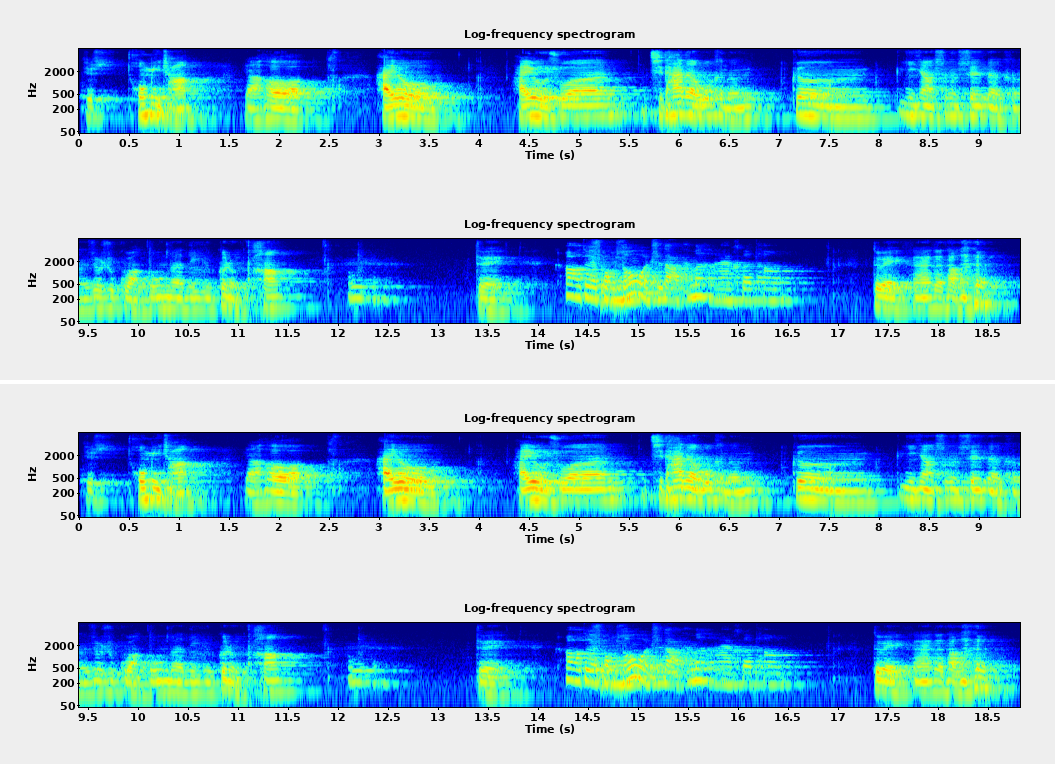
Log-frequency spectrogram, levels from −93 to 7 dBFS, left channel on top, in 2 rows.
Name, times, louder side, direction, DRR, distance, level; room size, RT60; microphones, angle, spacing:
voice 1, 0.5-1.1 1.7-2.6 3.0-3.6 4.3-5.4 5.7-6.8 7.1-11.5 13.4-13.7 17.3-18.5, equal, 60° left, 6 dB, 3.0 m, -27 dB
voice 2, 12.1-12.5 14.3-16.5, left 1 dB, 45° left, 3 dB, 3.6 m, -31 dB
21.5 x 18.5 x 9.8 m, 0.97 s
head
